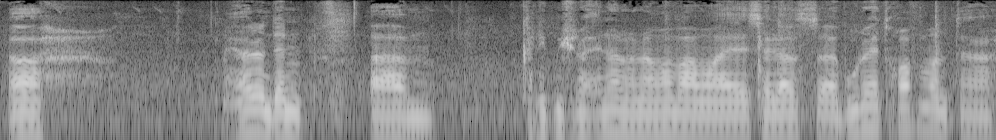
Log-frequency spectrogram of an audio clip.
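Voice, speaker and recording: An actor playing an easygoing middle-aged father in a radio drama, rambling haltingly with a Berlin accent. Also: medium pitch, little pitch movement, a little mellow, close to an everyday voice. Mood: reminiscing. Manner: colloquial, halting, chatty. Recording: clear street and traffic noise.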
